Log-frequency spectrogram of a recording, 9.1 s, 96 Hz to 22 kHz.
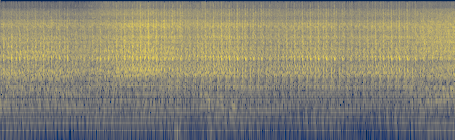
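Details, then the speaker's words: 2005 Ford F-250 6.0 Powerstroke diesel, microphone moved down close to engine: steady idle with a sharp, even tick about three per second over the diesel clatter; engine ticking at idle, cause not yet known. "now you hear all that about ticking let's get closer to really hear it down here"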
